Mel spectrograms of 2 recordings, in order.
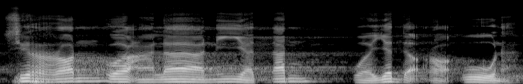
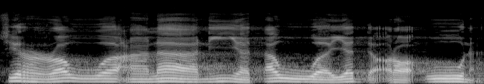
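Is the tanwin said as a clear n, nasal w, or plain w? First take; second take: clear n; plain w. First: The tanwin is said as a clear n sound. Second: The tanwin merges into a w without nasalization. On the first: "Tidak boleh dibaca" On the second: "Juga tidak boleh"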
